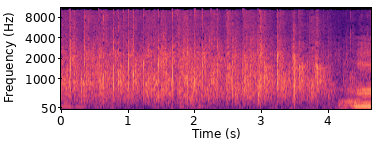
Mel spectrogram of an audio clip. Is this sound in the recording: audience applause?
yes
